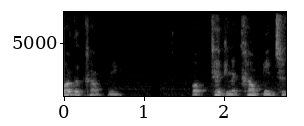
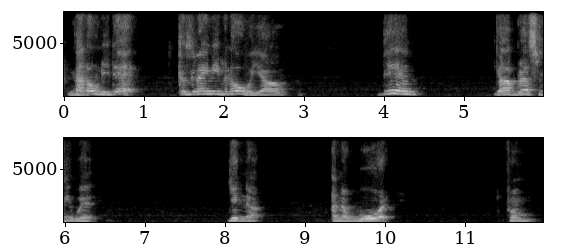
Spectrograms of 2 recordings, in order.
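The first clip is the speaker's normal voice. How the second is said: preaching; 8 semitones higher, 7 dB louder than usual. Acted. Preaching at full force to viewers.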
